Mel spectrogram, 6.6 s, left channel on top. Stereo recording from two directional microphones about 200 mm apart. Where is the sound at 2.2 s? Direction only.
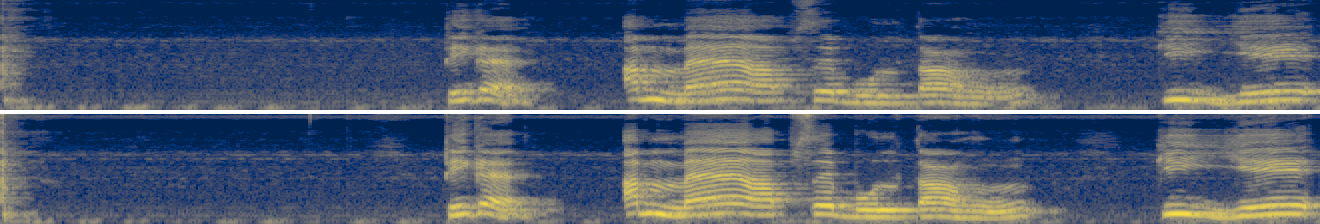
60° right (ahead or behind).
